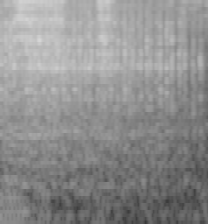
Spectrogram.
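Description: A vintage car engine revs in an exhibition room with a dense, rumbling roar that stays loud and steady throughout and eases slightly toward the end.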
